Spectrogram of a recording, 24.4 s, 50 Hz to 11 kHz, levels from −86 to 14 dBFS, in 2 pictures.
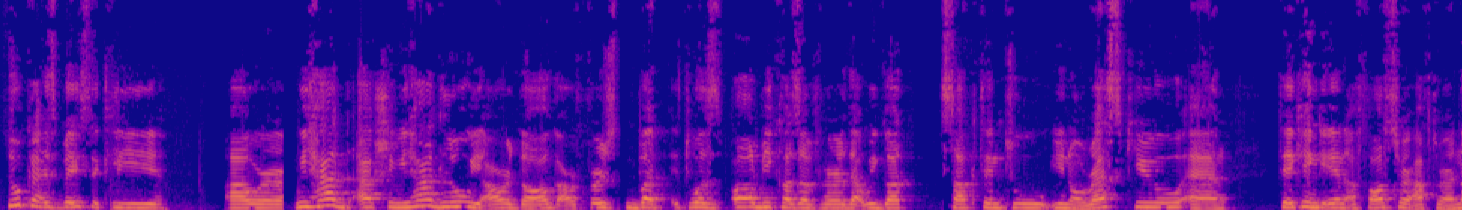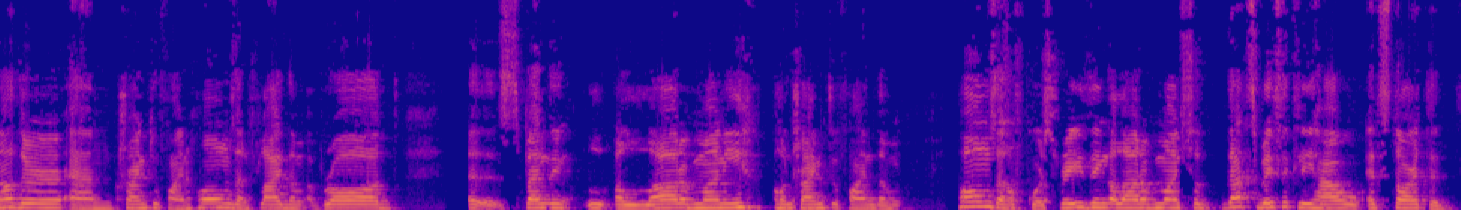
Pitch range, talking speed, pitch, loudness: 195-225 Hz, 175 wpm, 210 Hz, -24 LUFS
